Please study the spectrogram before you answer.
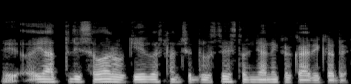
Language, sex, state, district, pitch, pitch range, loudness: Hindi, male, Uttar Pradesh, Etah, 115 Hz, 105-120 Hz, -18 LUFS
